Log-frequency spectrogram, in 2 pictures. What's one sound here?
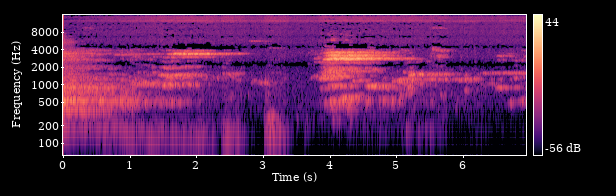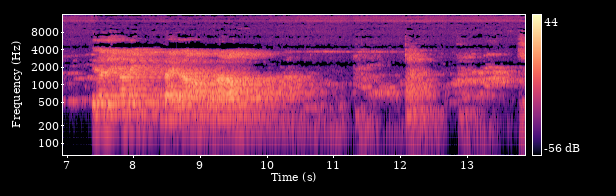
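A young man speaks calmly and explains, close by in a room with some echo.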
